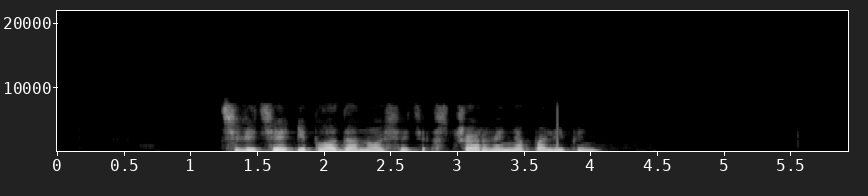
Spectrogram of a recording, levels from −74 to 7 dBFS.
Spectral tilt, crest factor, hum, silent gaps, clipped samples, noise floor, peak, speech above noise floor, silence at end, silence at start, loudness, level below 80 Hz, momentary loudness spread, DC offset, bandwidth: -6.5 dB/octave; 18 dB; none; none; under 0.1%; -80 dBFS; -2 dBFS; 64 dB; 1.9 s; 1.25 s; -17 LUFS; -62 dBFS; 12 LU; under 0.1%; 7.8 kHz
